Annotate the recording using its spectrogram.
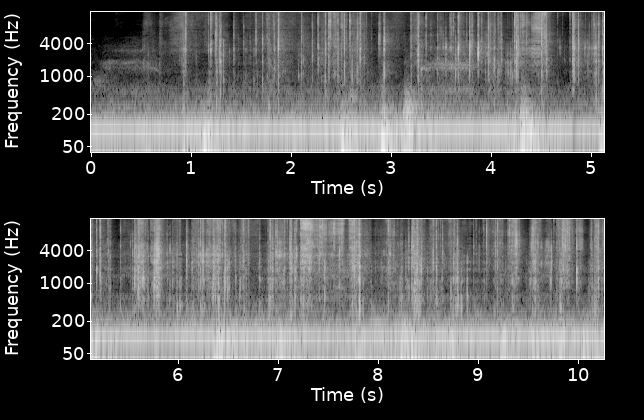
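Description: Foil wrapper of a Donruss basketball trading-card pack crinkling in the hands and being torn open, with dense crackles and rustles throughout.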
